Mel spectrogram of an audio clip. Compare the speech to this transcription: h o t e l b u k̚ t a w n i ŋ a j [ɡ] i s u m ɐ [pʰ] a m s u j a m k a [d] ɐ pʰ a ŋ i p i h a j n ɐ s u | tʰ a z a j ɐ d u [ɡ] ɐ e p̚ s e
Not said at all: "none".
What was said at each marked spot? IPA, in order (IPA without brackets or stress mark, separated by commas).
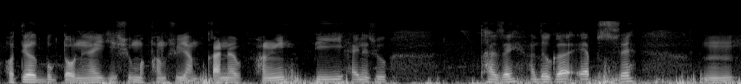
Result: ɡ, pʰ, n, ɡ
